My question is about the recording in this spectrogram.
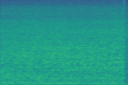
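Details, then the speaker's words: Engine a repair shop said needed replacing, idling steady and even with a smooth low hum, no skips, knocks or tailpipe smoke; sounds healthy. "Wow, what a sigh of relief. This engine sounds really good. It's nice and healthy."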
